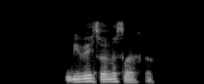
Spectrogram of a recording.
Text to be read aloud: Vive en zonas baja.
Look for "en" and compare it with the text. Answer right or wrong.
right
